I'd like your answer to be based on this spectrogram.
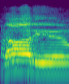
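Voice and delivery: loud, gleeful "Got him!"; triumphant gotcha. Real, not acted. Scoring a point on a friend, triumphant. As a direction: crow over the win.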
